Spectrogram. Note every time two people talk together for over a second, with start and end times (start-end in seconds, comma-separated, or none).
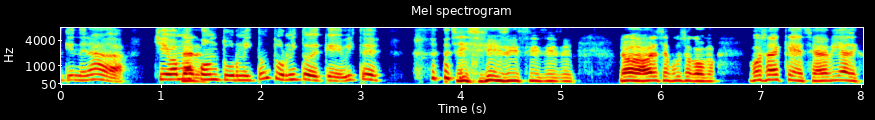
none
